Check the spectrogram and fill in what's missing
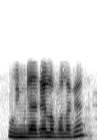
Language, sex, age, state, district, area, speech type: Assamese, female, 30-45, Assam, Dibrugarh, rural, conversation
